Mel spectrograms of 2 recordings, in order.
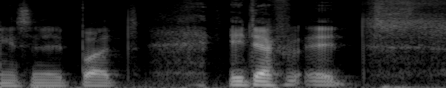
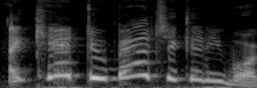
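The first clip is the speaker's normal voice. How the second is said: high, loud mock panic as a unicorn; hammed-up distressed pony; panicked unicorn; 5 dB louder than usual. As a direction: squeak it out like a unicorn who lost her magic. Mock unicorn losing magic.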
